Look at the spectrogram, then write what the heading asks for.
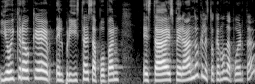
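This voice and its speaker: A woman speaks with a high voice. Her pace is moderate and her pitch varies in an ordinary way. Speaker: politician. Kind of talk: interview.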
